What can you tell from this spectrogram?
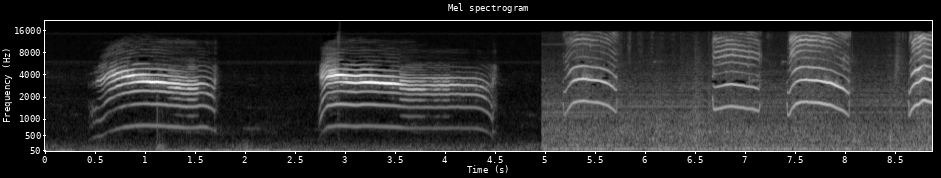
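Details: Cat meowing: two long, steady, slightly nasal meows, followed after an abrupt cut by four shorter, sharply arched meows over faint background noise.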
